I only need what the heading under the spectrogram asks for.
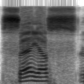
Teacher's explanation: Di sini pada lafal shad tebal, karena huruf shad salah satu sifatnya adalah isti'la, yaitu pangkal lidah terangkat.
